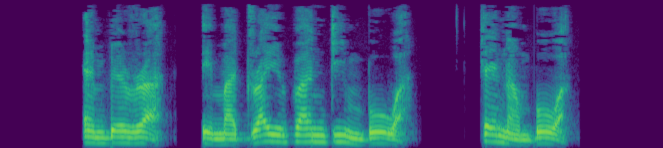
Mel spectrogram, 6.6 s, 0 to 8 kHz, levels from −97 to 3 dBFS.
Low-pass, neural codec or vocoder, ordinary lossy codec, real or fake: 7.2 kHz; none; MP3, 32 kbps; real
